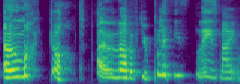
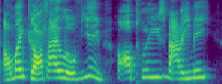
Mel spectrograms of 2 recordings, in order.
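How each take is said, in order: First: Very high, loud gushing parody; mock adoring fan. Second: High falsetto swoon, loud at first; mock lovestruck fan. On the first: Fans swooning at a posh plummy accent, mock squeal. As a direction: squeal with hammed-up devotion. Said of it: "and they're like". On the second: Fan proposing to a posh speaker, mock swooning. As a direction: gush it like a hammed-up proposal. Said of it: "Well, it's more like".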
